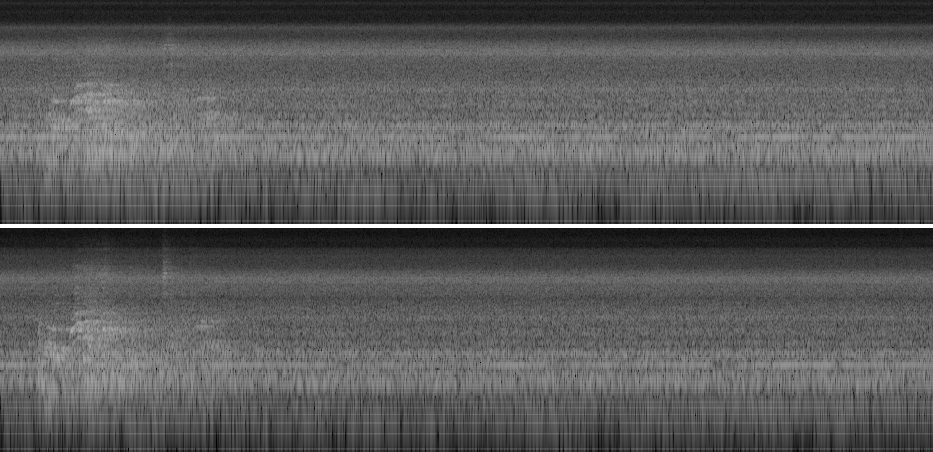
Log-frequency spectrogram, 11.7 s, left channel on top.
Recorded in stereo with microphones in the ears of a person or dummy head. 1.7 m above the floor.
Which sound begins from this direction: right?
Laughter, at 0.5 s.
